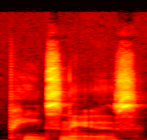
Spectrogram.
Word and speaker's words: pince-nez: Hold on, pince nez pronunciation. No, wait, hold on. Pince nez.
